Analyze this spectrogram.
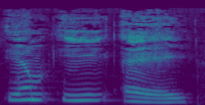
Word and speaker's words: mea culpa: That's M-E-A-C-U-L-P-A. And I believe it's pronounced mea culpa.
